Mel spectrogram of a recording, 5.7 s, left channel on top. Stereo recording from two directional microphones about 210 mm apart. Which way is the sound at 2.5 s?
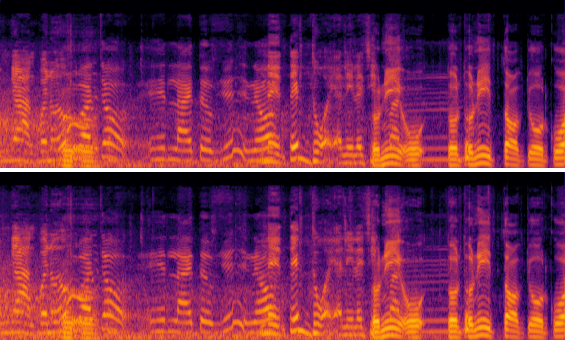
40° left (ahead or behind).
